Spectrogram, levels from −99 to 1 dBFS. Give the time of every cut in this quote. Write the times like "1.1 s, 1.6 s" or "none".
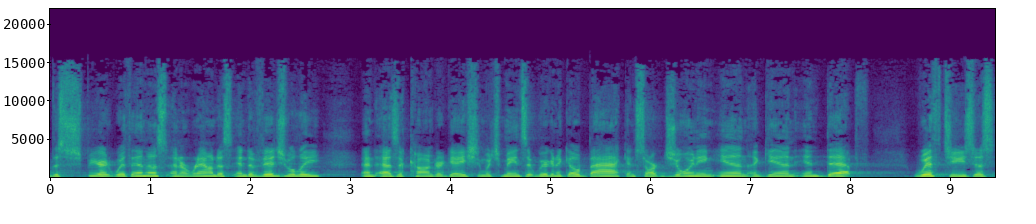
none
